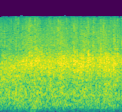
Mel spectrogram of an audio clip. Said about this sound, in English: I'm done preaching. Clap your hands all over the house. Clap your hands.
